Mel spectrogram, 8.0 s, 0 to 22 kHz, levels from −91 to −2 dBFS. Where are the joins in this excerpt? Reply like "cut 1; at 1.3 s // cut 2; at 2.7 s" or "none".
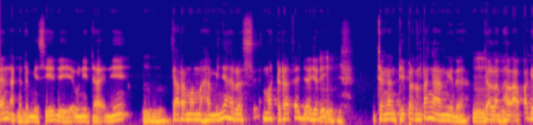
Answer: none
